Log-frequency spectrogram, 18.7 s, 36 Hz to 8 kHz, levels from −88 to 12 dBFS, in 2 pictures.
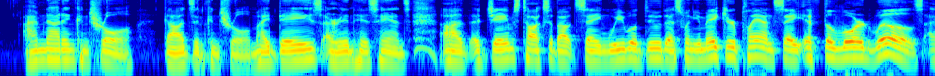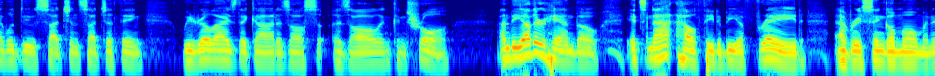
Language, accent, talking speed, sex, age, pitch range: English, American, 205 wpm, male, 30-49, 105-125 Hz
